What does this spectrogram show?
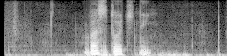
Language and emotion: Russian, neutral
